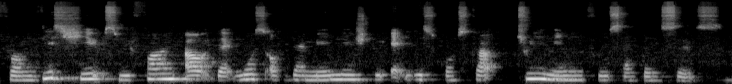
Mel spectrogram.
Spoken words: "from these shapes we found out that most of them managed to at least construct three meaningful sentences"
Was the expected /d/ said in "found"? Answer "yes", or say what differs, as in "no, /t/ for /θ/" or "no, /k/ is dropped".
yes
